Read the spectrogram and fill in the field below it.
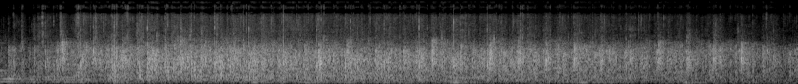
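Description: Steady, dense applause from a large audience honoring the 2025 STEM Teacher of the Year at a county awards ceremony, sustained at even loudness throughout with no voices above it.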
